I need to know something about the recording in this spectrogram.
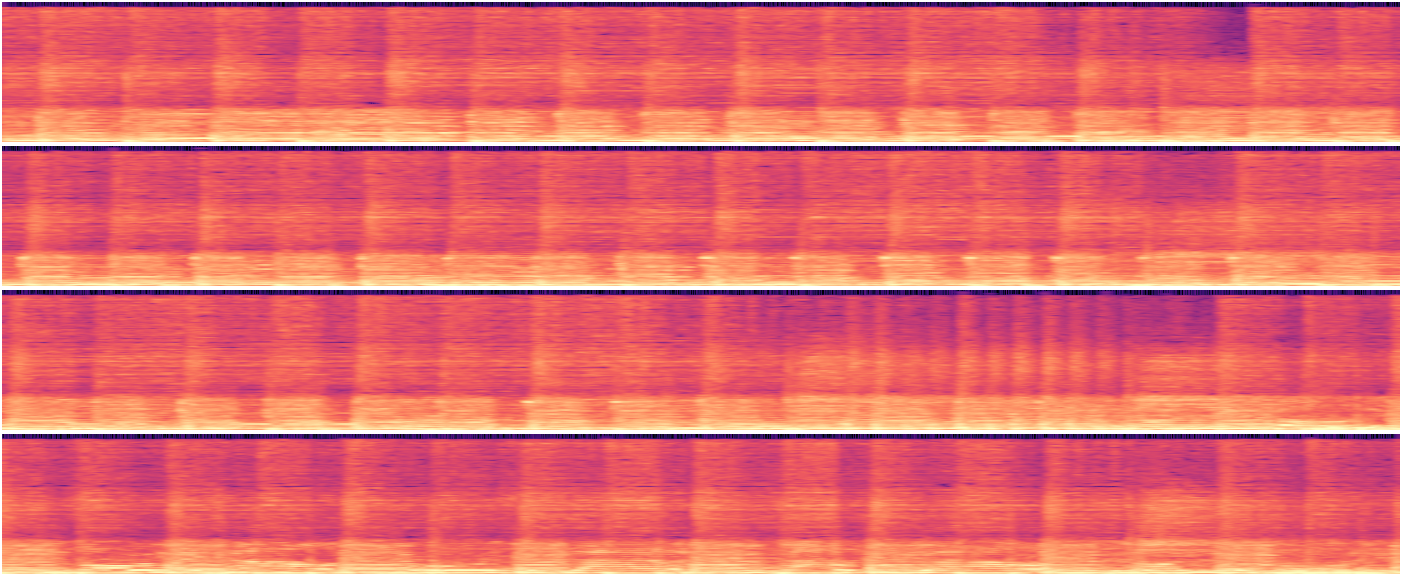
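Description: Live rock band playing loud: electric guitars over a steady drum-kit beat, with a voice singing in places.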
